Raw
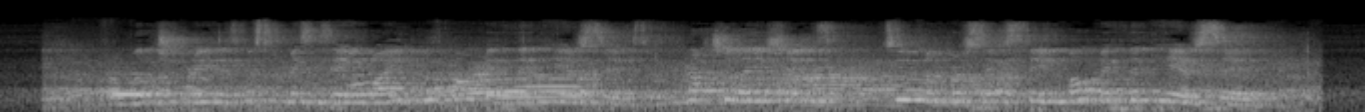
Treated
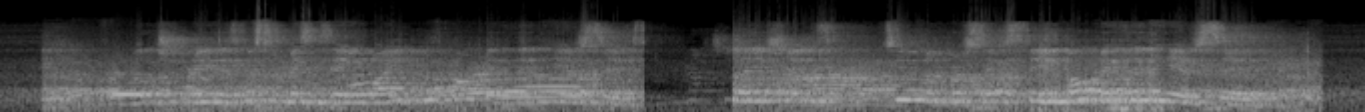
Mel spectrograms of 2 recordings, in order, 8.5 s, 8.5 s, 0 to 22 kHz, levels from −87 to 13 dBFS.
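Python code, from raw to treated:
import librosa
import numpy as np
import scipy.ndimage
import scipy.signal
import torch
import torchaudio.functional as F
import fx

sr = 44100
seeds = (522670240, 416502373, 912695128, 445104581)

y = fx.tone_stack(x, sr, knobs='6-0-2', at=(4.02, 4.58))
y = fx.rider(y, sr, range_db=4, speed_s=0.5)
y = np.clip(10.0 ** (19.5 / 20.0) * y, -1.0, 1.0) / 10.0 ** (19.5 / 20.0)
y = fx.env_flatten(y, sr, amount_pct=100, at=(6.48, 7.26), fade=0.02)
y = y * 10.0 ** (-1.0 / 20.0)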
